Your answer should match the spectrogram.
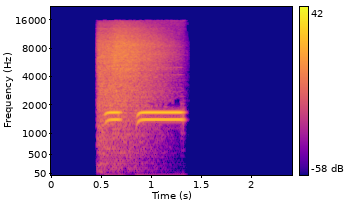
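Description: Cartoon steam-locomotive whistle: a short toot and then a longer one, two tones sounding together over a hiss.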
